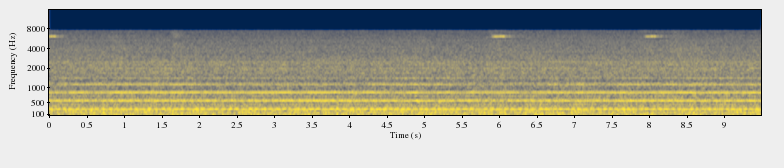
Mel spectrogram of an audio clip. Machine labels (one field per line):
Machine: fan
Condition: normal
